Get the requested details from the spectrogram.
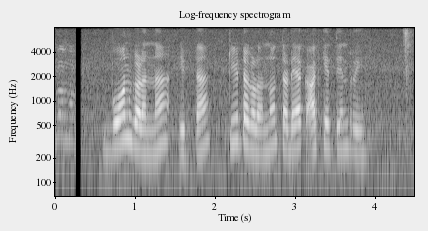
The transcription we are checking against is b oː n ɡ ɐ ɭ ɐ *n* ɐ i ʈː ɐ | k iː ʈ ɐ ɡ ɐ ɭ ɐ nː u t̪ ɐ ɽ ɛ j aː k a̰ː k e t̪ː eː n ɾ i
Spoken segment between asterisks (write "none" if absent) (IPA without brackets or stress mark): nː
